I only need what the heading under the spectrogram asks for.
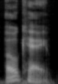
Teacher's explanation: okay with a bright falling tone maybe a bit louder. That sounds enthusiastic like yes let's do it or sounds great.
